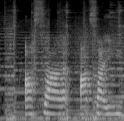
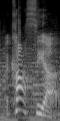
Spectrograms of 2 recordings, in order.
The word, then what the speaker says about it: Acacia: That boy is your sweet Glenn, a member of the Asai Dragoon. That's not how you pronounce that. Acacia Dragoons. Pretty popular with the people here.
